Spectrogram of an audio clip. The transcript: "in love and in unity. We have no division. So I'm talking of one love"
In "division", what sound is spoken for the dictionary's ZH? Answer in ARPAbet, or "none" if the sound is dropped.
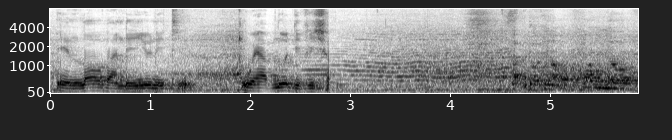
SH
